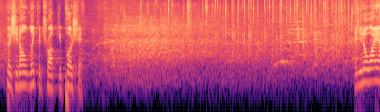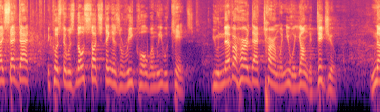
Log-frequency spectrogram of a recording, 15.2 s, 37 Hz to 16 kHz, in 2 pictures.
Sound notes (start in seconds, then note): 1.6 audience laughing; 2.1 audience applauding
